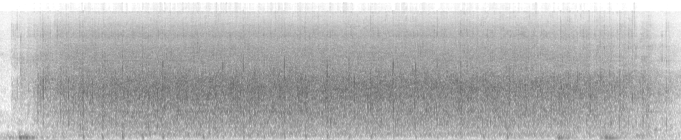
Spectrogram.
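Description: An audience applauding at a medical college commencement ceremony, a sustained swell of dense clapping from a large crowd that rises quickly, holds steady, then tapers off.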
